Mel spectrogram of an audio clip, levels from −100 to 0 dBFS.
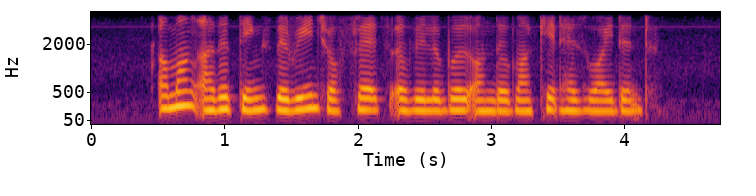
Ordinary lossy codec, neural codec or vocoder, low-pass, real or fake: none; none; 3.6 kHz; real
